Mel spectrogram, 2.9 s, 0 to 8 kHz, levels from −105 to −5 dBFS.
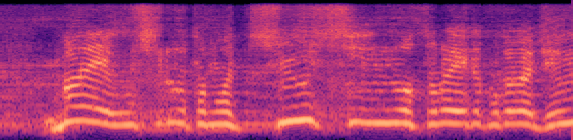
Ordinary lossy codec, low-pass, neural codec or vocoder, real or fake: none; 7.2 kHz; codec, 32 kHz, 1.9 kbps, SNAC; fake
